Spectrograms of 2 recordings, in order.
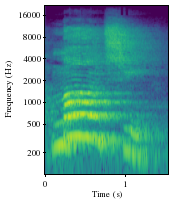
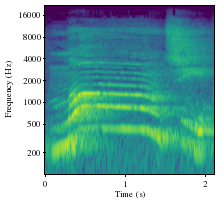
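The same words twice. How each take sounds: First: Said in the usual way. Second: "Monte" with a long, high MON; drawn-out stressed syllable. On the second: Shown as a demonstration. Teacher showing children where she lingers, drawn out. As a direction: hold the first syllable of "Monte": mooonte. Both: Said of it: "Aonde a tia [name] demorou mais?".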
